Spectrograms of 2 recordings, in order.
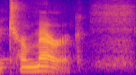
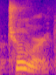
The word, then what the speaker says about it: turmeric: And then you look at things like, say, turmeric, or turmeric as some people like to call it. I like to say turmeric, which I think is the right way to say it, but not a lot of people say it.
